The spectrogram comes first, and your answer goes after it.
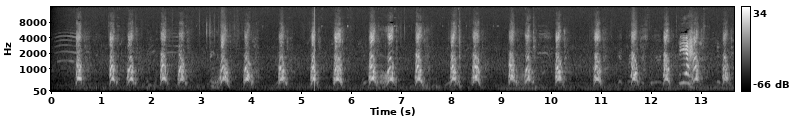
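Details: Five-month-old German Shepherd puppy practicing the stay command in a park while other dogs walk past; sharp, short barks repeated steadily about every half second for around twenty barks, with faint background rumble.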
